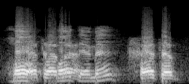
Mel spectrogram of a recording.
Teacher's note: الخا مفخمه تخين قوي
